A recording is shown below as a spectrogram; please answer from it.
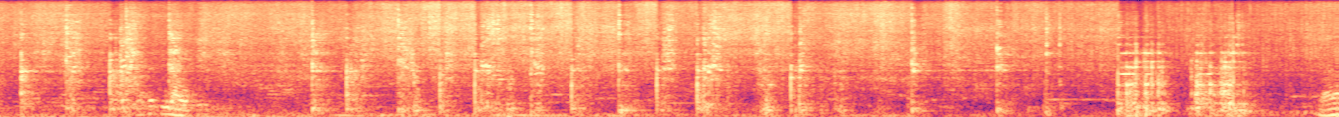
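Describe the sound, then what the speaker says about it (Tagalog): Pork fat renders in a pan over medium heat with no oil added, sizzling steadily while a utensil scrapes and stirs in frequent strokes; a short spoken line comes in over the frying. "Pagmantikain natin yung taba."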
